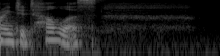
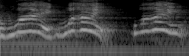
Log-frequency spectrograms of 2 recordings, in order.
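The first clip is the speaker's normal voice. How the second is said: higher, rising cries of why; anguished pleading; 12 semitones higher, much slower than usual. Retold or imitated. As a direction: beg for an answer in grief. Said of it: "I asked her".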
